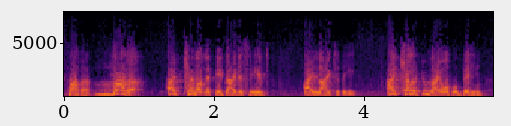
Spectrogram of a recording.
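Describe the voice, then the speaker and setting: An actor playing a count's devoted, anguished son, earnest and formal, in old-time radio horror style. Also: male voice, high-pitched, lively intonation, a little fast, husky. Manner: earnest, archaic formal diction. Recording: muffled old radio recording.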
